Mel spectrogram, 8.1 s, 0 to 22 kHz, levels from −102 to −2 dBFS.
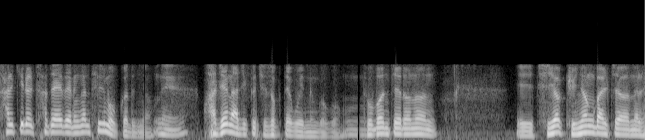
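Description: Throughout the clip, the speech runs through a Bluetooth CVSD headset codec, likely a 64 kbps link. Nothing above 4 kHz passes, so the speech sounds plainly narrow, with scratchy sibilants and a granular hiss beneath.

At 1.80 to 1.83 s and 3.20 to 3.23 s, and again at 4.47 to 4.52 s, there is unconcealed Bluetooth headset packet loss. About 15 ms, 15 ms and then 30 ms of audio drop out, which fits a couple of packets, then about four, being lost. Each gap has abrupt edges, and the speech returns quieter for a moment.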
